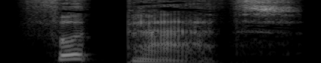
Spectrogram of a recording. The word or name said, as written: footpaths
